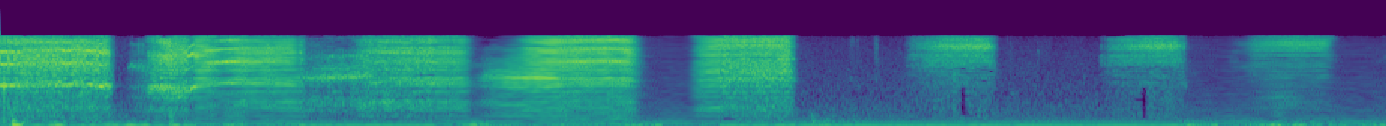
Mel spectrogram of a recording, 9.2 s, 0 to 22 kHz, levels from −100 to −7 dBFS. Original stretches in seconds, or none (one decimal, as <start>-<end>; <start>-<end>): 0.0-1.3; 2.0-2.9; 4.8-7.9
